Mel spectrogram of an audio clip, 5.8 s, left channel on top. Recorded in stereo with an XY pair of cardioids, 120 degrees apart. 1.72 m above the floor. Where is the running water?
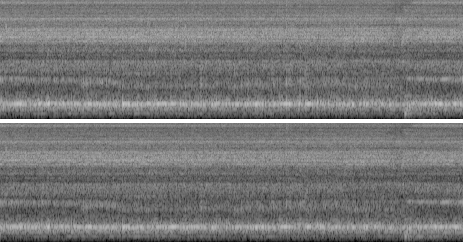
25° left, 1.0 m.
